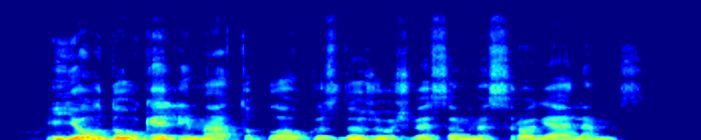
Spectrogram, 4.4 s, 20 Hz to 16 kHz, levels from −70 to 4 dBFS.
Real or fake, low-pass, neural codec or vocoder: real; 14.4 kHz; none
